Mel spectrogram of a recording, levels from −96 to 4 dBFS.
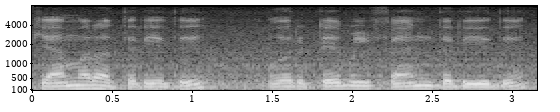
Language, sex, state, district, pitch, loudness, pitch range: Tamil, male, Tamil Nadu, Kanyakumari, 110 Hz, -12 LUFS, 100-120 Hz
